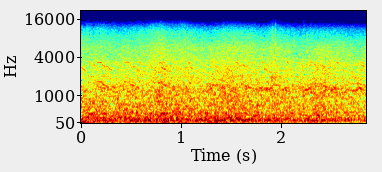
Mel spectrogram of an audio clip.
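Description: Sea waves at the seaside: a continuous roar of surf washing without pause, with wind buffeting throughout.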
